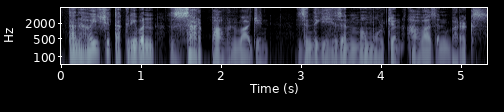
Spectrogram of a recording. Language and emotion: Kashmiri, fearful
